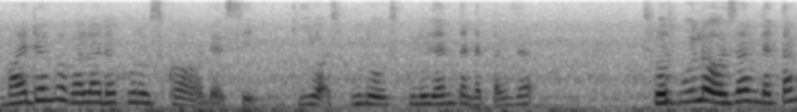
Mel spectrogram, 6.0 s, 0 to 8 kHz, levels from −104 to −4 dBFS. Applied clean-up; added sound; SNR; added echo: none; none; none; none.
